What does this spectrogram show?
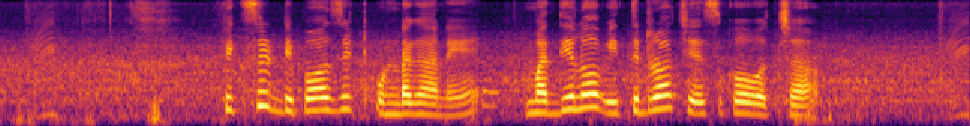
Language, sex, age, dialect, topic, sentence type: Telugu, female, 41-45, Utterandhra, banking, question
